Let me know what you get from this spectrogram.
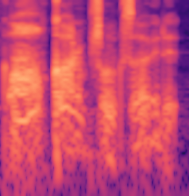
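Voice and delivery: hushed, high-pitched imitated glee; mock excited half-whisper, stretched at the end; retold giddy excitement. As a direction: squeal softly, imitating his delight. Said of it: "happy dance in his bed".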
